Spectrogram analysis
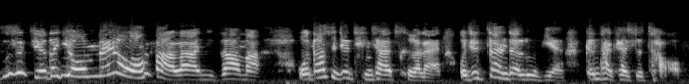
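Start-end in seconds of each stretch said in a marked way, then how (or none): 0.0-2.0 high, half-crying outrage; outraged. Real, not acted. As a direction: let the voice climb and crack with indignation. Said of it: "我当时就怒了". (愤愤不平，声音高且带哭腔)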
